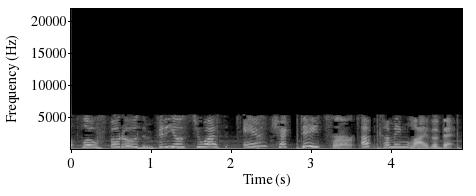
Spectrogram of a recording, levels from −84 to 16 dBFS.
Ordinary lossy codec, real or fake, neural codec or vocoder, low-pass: MP3, 24 kbps; real; none; 5.4 kHz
